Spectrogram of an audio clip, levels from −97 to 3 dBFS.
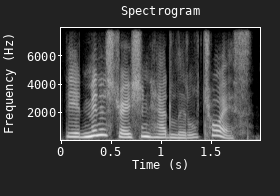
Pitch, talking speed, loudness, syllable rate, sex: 255 Hz, 150 wpm, -16 LUFS, 6.1 syllables/s, female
